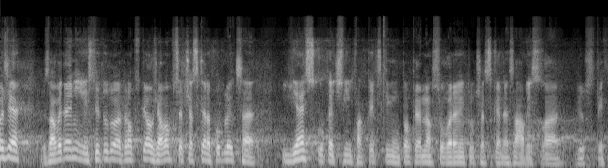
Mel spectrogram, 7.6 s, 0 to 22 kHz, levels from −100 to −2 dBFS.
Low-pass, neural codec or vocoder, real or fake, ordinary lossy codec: 14.4 kHz; codec, 44.1 kHz, 3.4 kbps, Pupu-Codec; fake; Opus, 16 kbps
